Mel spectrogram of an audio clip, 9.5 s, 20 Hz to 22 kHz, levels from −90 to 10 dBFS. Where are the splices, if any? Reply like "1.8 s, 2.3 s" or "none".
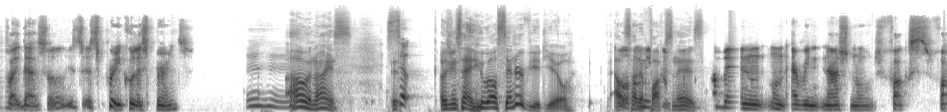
none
